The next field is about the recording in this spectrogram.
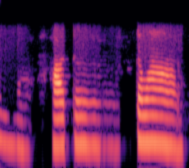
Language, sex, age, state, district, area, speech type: Sindhi, female, 45-60, Gujarat, Kutch, rural, conversation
